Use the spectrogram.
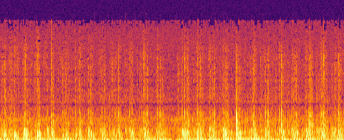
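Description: A long, hollow carved wooden incense box lies on a table and is tapped rapidly with the fingertips of both hands, like typing. The result is a steady, dense patter of soft, low, hollow wooden knocks with short decay, which continues throughout.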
